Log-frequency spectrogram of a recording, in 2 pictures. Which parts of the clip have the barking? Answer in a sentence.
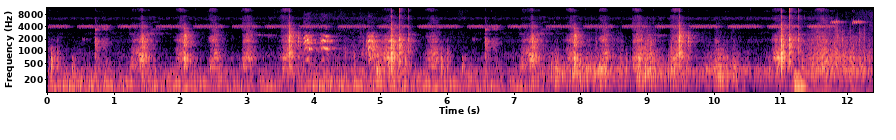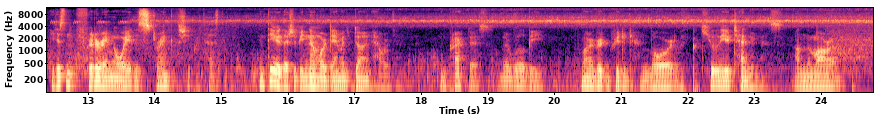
The barking can be heard from 3.8 to 5.4 s.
